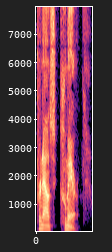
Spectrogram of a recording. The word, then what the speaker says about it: Khmer: And by the way, it is pronounced Khmer. Watched a lot of docs for this one. Looked at several pronunciation guides. It seems to be said that way every time.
